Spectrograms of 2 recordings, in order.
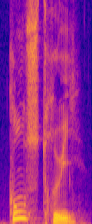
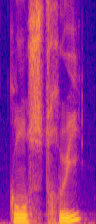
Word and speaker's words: construit: Construire, construit. Cuire, cuit. Détruire, détruit. Instruire, instruit. Okay, so you can notice that even if I put this final T, so as usual, I don't pronounce it. Okay, conduit, construit, cuit, détruit, instruit.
